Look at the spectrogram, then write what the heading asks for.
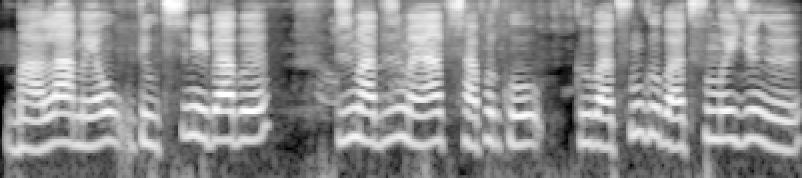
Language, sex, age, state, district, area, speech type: Bodo, female, 60+, Assam, Kokrajhar, rural, spontaneous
